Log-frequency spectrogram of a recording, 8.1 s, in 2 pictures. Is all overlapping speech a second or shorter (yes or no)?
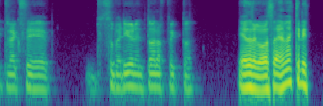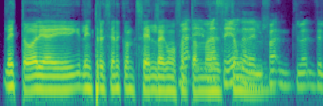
no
